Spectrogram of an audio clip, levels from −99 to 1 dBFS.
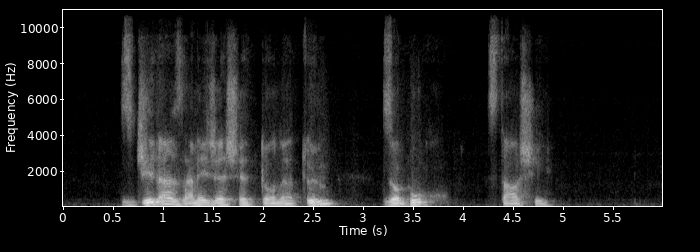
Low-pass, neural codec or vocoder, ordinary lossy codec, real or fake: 9.9 kHz; codec, 24 kHz, 3 kbps, HILCodec; Opus, 16 kbps; fake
